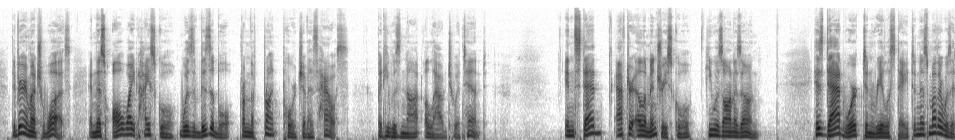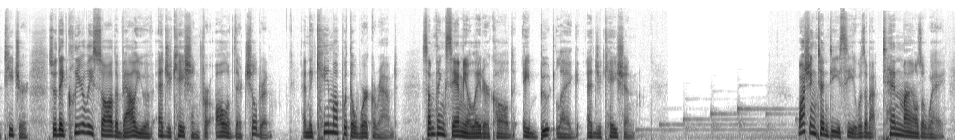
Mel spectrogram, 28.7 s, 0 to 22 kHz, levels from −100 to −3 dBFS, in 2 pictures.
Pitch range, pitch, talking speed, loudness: 85-145 Hz, 110 Hz, 170 wpm, -23 LUFS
